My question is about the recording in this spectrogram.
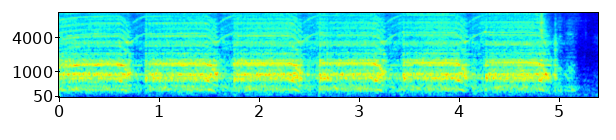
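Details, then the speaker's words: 1972 Holden HZ with 3.8L Ecotech V6 that won't start, compression test via remote starter button: starter whirs with even labouring pulses; first side reads 175–180 psi; normal cranking compression. "Okay, we're at 180 for that first cylinder there. So this side's all pretty good, 175 to 180."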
